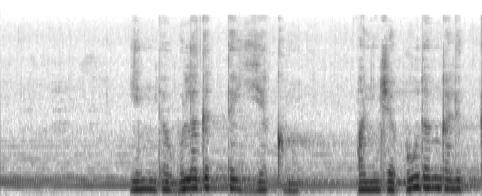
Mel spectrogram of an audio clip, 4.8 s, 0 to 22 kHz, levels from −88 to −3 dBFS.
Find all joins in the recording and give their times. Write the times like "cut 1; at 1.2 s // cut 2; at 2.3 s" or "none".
none

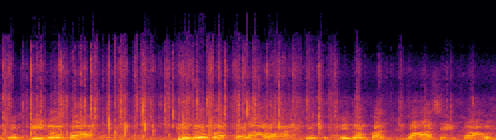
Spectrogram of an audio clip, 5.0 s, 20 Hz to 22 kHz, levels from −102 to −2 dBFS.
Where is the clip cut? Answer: none

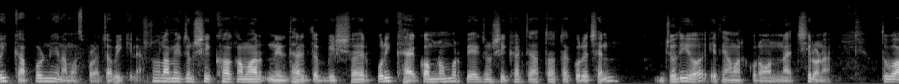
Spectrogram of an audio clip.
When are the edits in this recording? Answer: cut 1; at 1.5 s

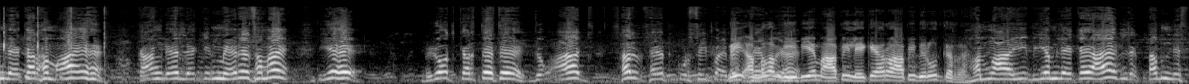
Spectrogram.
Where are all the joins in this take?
none

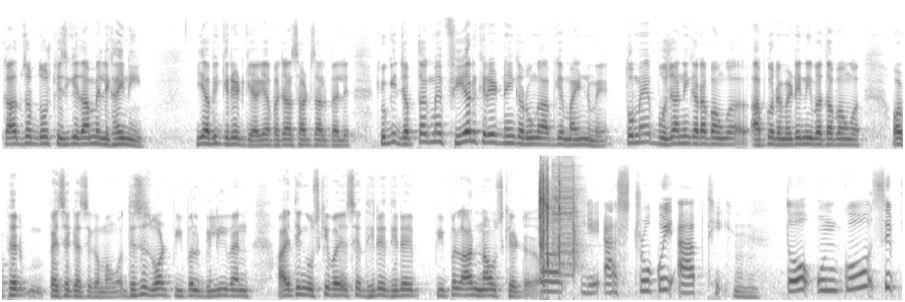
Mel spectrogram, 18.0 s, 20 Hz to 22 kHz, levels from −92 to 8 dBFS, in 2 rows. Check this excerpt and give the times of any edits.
cut 1; at 14.4 s

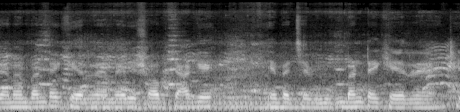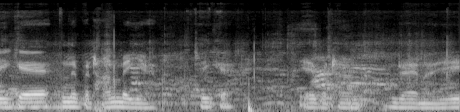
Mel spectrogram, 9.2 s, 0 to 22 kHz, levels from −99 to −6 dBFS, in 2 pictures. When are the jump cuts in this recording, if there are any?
cut 1; at 5.2 s

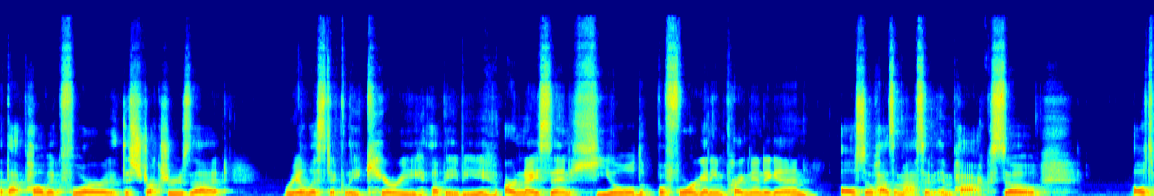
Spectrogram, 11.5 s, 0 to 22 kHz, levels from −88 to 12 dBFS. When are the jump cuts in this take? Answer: cut 1; at 4.9 s

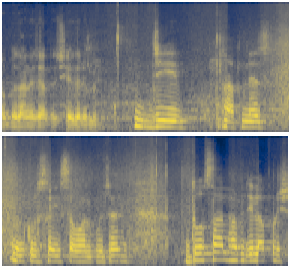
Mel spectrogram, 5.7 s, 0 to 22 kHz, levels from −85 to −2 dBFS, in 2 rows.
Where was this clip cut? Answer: none

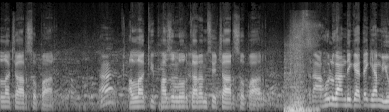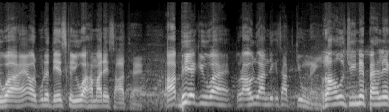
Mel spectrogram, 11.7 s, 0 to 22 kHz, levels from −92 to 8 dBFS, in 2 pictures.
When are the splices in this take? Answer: cut 1; at 4.4 s // cut 2; at 10.6 s

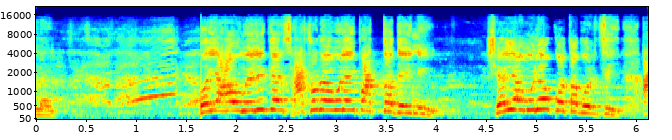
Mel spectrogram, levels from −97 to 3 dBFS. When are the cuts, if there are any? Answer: cut 1; at 1.6 s

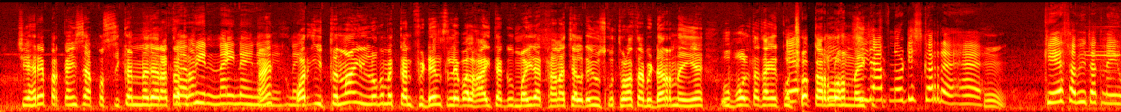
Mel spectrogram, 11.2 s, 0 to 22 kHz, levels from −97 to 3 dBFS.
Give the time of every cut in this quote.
none

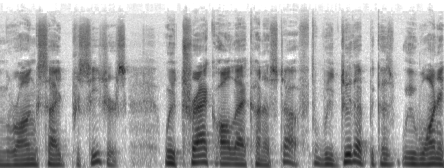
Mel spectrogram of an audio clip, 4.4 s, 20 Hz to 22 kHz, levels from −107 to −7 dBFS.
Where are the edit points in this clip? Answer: cut 1; at 3.1 s

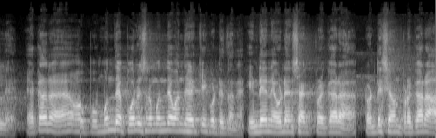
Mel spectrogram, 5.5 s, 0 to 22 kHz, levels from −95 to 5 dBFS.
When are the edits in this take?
cut 1; at 1.0 s // cut 2; at 4.5 s

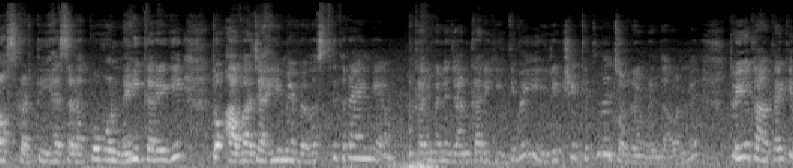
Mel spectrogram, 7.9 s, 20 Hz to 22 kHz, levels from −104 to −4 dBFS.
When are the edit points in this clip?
cut 1; at 4.1 s

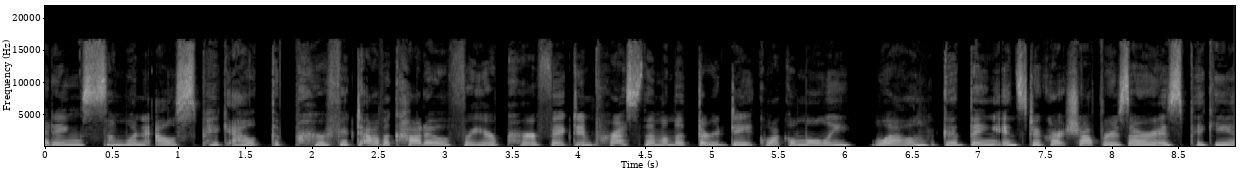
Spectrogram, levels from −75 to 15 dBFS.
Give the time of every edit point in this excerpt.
none

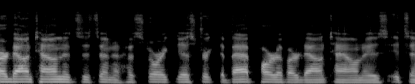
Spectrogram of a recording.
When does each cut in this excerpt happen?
none

